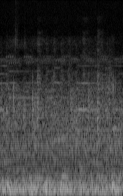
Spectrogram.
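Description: Faint background music over a low, steady rumble.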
